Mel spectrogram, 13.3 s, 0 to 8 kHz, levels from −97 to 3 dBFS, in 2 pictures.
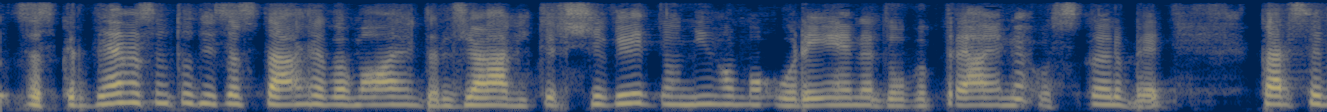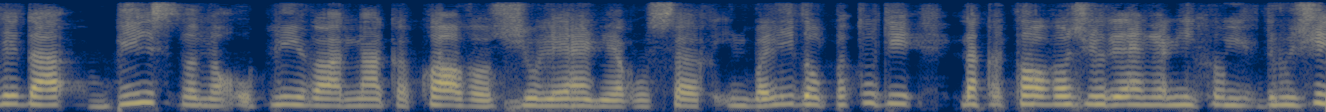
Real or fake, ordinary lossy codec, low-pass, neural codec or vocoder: fake; none; 7.2 kHz; codec, 16 kHz in and 24 kHz out, 0.6 kbps, FireRedTTS-2 codec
